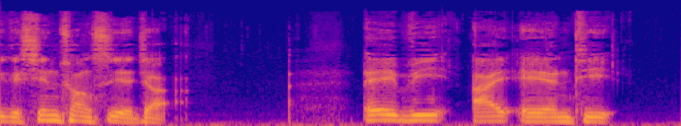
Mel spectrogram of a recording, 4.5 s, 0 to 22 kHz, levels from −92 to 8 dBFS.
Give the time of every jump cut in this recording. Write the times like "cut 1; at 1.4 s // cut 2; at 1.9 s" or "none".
none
